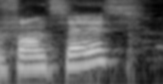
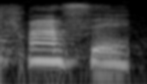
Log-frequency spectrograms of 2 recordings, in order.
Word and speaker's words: français: Parlez-vous français? Oui, je parle français. That's all I know how to say. I'm sorry. No. And you don't pronounce the S when you say français.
